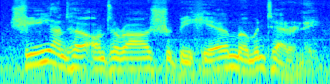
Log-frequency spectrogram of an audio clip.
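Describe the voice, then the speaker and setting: Earnest fantasy game scholar-adventurer, a man acting: mid-pitched, archaic and formal, roomy with music underneath. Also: expressive, normal speed, a little hiss or hum, lightly acted.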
